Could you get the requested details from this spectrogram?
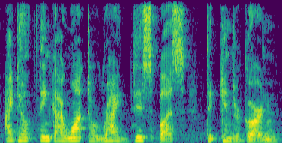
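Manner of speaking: put-on a light child voice begging not to go; Junie B pleading. A narrator's reading. Girl telling her mother she won't ride, lightly pleading. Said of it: "I told Mother again".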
